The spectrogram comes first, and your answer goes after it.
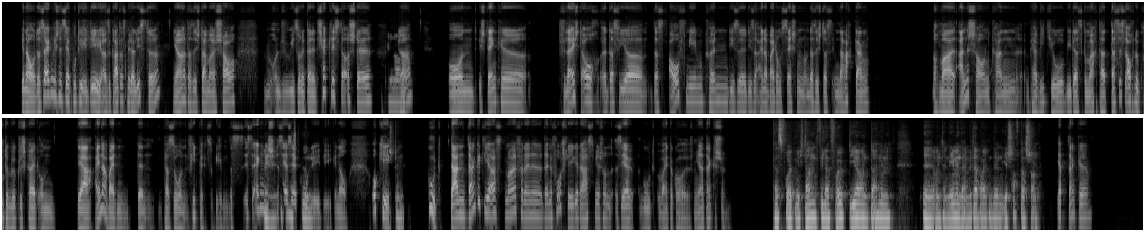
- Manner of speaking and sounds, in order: drawn out: "Und"; stressed: "sehr gut"
- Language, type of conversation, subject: German, advice, Wie kann ich Aufgaben richtig delegieren, damit ich Zeit spare und die Arbeit zuverlässig erledigt wird?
